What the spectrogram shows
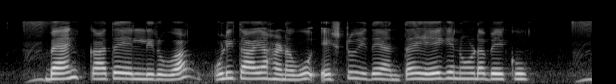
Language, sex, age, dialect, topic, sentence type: Kannada, female, 25-30, Central, banking, question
